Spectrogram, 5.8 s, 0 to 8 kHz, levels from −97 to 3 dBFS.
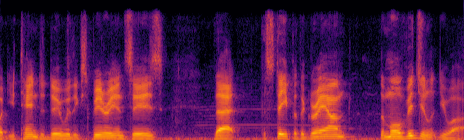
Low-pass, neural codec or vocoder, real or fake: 7.2 kHz; none; real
